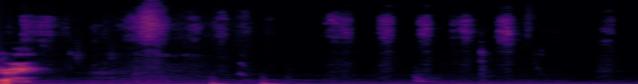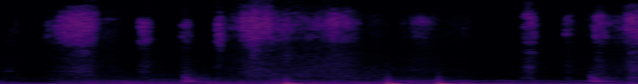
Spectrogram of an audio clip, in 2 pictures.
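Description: Black felt-tip marker drawing short strokes on paper: a series of faint scratchy strokes, with a few soft low thuds between them.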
